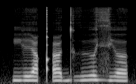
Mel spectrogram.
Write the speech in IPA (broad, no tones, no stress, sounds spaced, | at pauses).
j e qʼ ʉ dʱ ʉ ə̯ zʲ ɐ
